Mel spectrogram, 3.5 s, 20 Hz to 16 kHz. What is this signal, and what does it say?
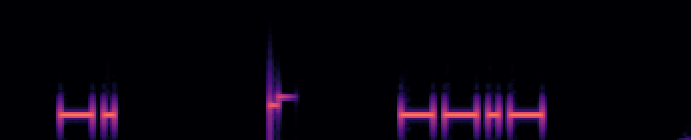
Morse code, heard as a keyed tone, about 22 wpm, 700 Hz. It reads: N Q
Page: This rapid-fire timing is geared to push your ICR (Instant Character Recognition) skills.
